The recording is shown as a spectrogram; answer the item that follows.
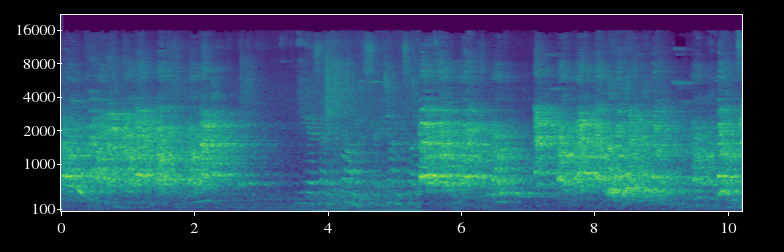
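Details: Otterhound voices in long, sustained, harmonic baying that fills the recording, easing off to a brief lull near the middle before rising loud again.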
